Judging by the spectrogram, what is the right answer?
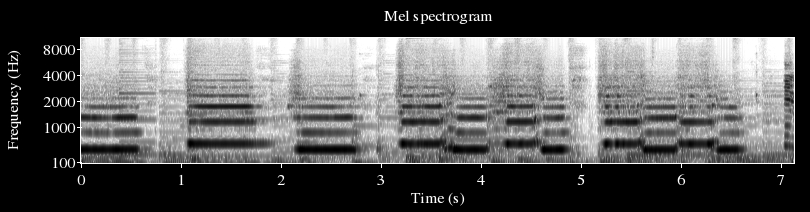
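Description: A flute sounds the note A repeatedly in a run of clear, breathy phrases with brief pauses between them, close and prominent, with no voices.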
